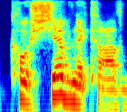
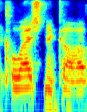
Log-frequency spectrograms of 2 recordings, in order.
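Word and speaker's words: Koschevnikov: workers is the kush koshevnikov gland i almost mispronounced that i always say kalashnikov but i know that's not right so this is found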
